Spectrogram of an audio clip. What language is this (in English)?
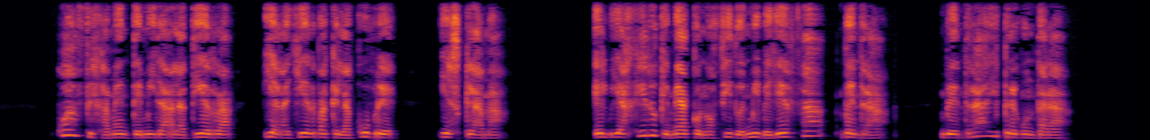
Spanish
